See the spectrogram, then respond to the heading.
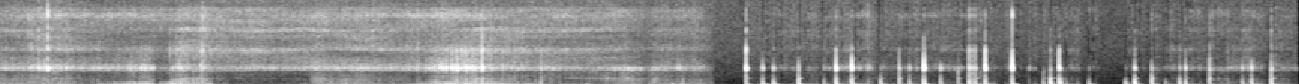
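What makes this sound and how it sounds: Long fingernails and fingertips scratch across the cut face of a solid, palm-sized round natural wood slice with visible growth rings and a bark edge, held against a furry microphone windscreen. For the first few seconds there is a soft, low, rumbling rub that swells twice. Then, after a brief hush, comes a quick run of sharp, dry, clicking scratches that stop short, with almost no ring.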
